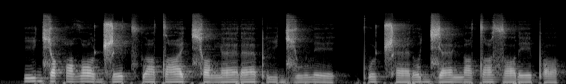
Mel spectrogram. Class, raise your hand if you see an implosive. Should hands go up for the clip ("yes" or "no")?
no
